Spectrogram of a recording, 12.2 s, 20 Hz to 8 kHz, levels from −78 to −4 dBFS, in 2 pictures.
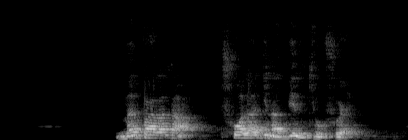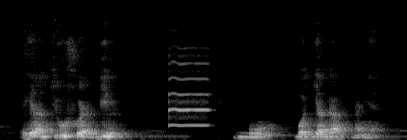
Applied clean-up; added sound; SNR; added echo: none; Wind instrument, woodwind instrument; 8 dB; reverberation time 2.1 s.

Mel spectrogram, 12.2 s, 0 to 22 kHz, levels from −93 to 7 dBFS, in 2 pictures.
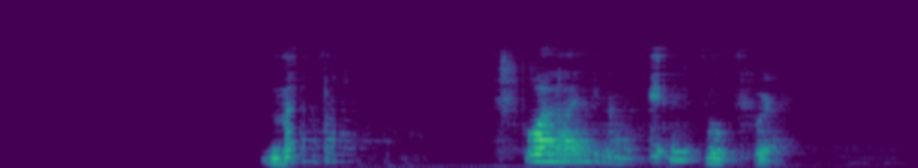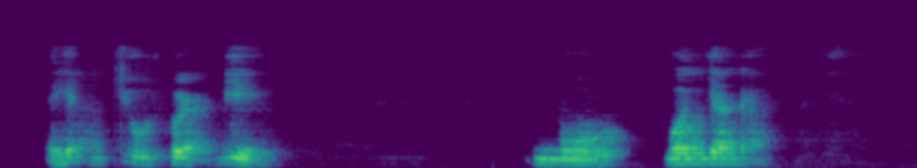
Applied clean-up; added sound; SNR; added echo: neural mask model DeepFilterNet 3.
